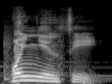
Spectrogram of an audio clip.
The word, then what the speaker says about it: poignancy: Like that one, I can kind of see the G silent, but why?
